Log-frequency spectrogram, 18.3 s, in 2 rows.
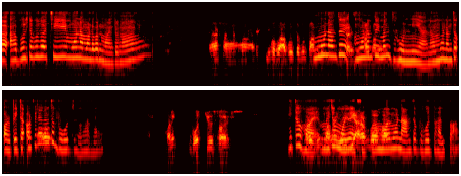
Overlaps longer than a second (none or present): present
